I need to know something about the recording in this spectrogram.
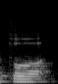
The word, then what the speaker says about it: ط: So how can I pronounce and read the name of letter Ta? Ta with full mouth, because the Ta letter is a heavy sound of Ta.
